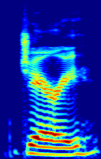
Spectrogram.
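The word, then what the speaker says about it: Gerry: his name Jerry yeah but it's spelled like Gary yeah so you think it's Gary but it's Jerry G with a g e r r y trome problematic and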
